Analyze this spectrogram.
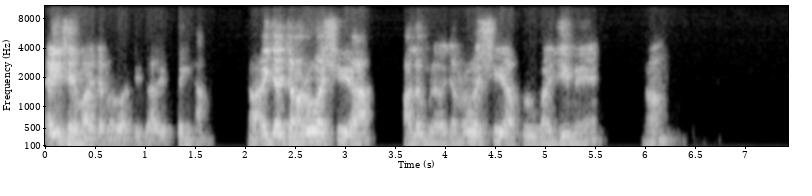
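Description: A man speaks steadily over an online call.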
